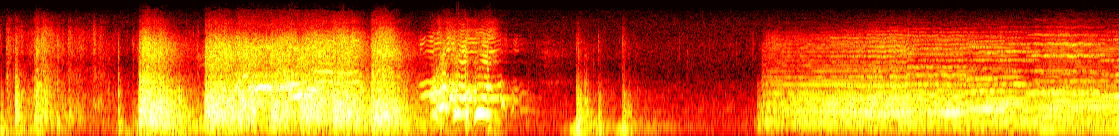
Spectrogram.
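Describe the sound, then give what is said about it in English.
A volley of loud gunshots fired by police rings out in rapid, ragged succession, then a couple of isolated sharp cracks, and after a brief pause sustained orchestral music swells in. “Ruth faced that door, fired a shot into the ceiling, and the guns of the police chopped her down.”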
